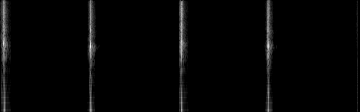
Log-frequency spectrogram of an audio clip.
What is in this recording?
Sonido de la fricción del aire al mover un tubo delgado contra el aire
fricci, n, Tubo, viento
